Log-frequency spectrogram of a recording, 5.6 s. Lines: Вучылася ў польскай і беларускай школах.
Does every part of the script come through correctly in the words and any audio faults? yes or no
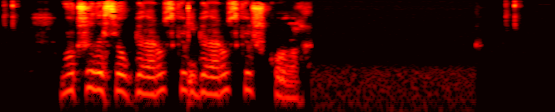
no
